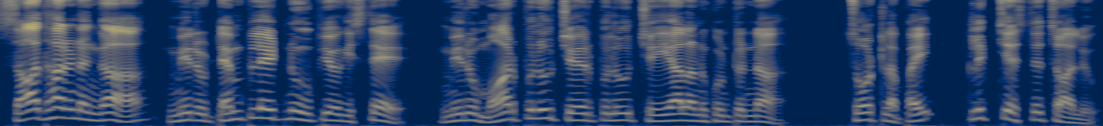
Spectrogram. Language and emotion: Telugu, neutral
